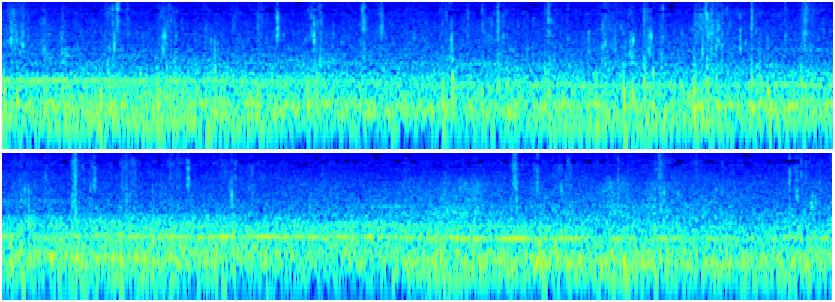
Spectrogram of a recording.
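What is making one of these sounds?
Footsteps tread slowly on cobblestones.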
